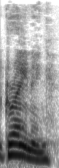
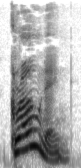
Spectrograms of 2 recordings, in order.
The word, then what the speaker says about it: Groening: like to meet matt groening the simpsons guy the simpsons guy i always thought it was pronounced groaning well i did too for a long time but no it isn't it rhymes with raining that's the name sorted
